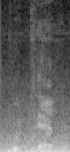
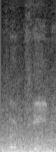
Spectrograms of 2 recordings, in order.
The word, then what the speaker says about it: poutine: I think proper pronunciation is Putin but we always call it poutine here if you live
